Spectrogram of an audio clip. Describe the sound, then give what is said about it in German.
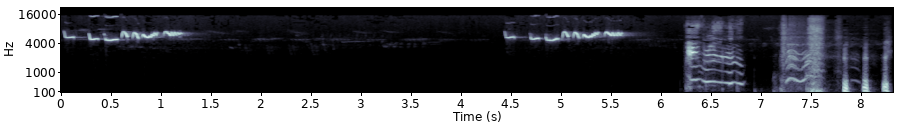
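Two short song phrases of a short-toed treecreeper, each a quick run of thin, high notes, separated by silence and followed by a person speaking. “Okay, ich werde jetzt an dieser Stelle den Gartenbaumläufer einblenden und noch raussuchen.”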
